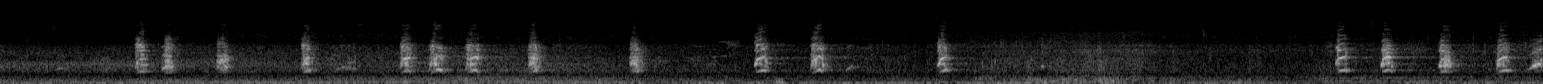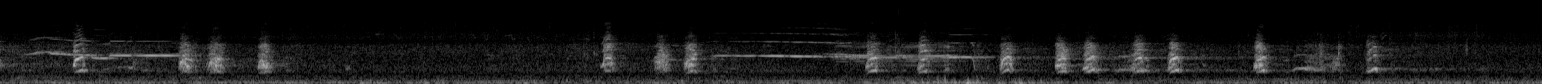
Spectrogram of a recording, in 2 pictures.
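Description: Rutting elk: bouts of short, sharp clacks and yips, with a few drawn-out, high whistling calls that fall and level off around the middle and again later.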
